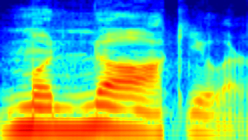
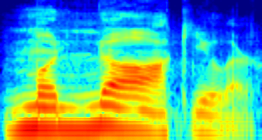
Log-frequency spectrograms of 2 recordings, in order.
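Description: First: It is said in a Sesame Street voice. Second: The same.

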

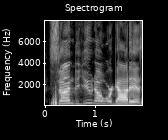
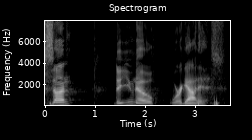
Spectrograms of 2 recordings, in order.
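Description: First: It is said in a big, forceful voice. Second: It is said in a normal, plain voice.

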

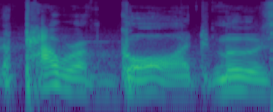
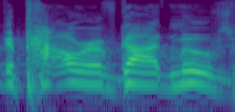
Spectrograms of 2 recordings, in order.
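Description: First: It is said in a dramatic, intense way. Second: It is said in a plain, ordinary way.

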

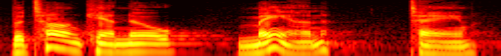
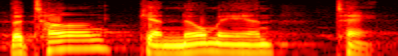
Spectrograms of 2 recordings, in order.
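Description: First: The phrase is spoken slowly and deliberately. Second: The phrase is spoken at a normal, quicker pace. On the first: No human can control the tongue, but God can. The speaker calls it right. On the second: The tongue cannot be controlled, so it is excused. The speaker calls it wrong.

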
